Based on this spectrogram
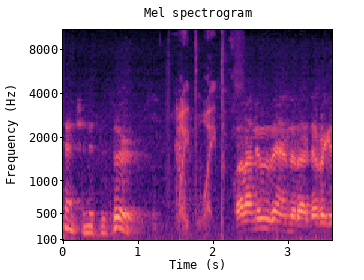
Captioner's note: quietly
